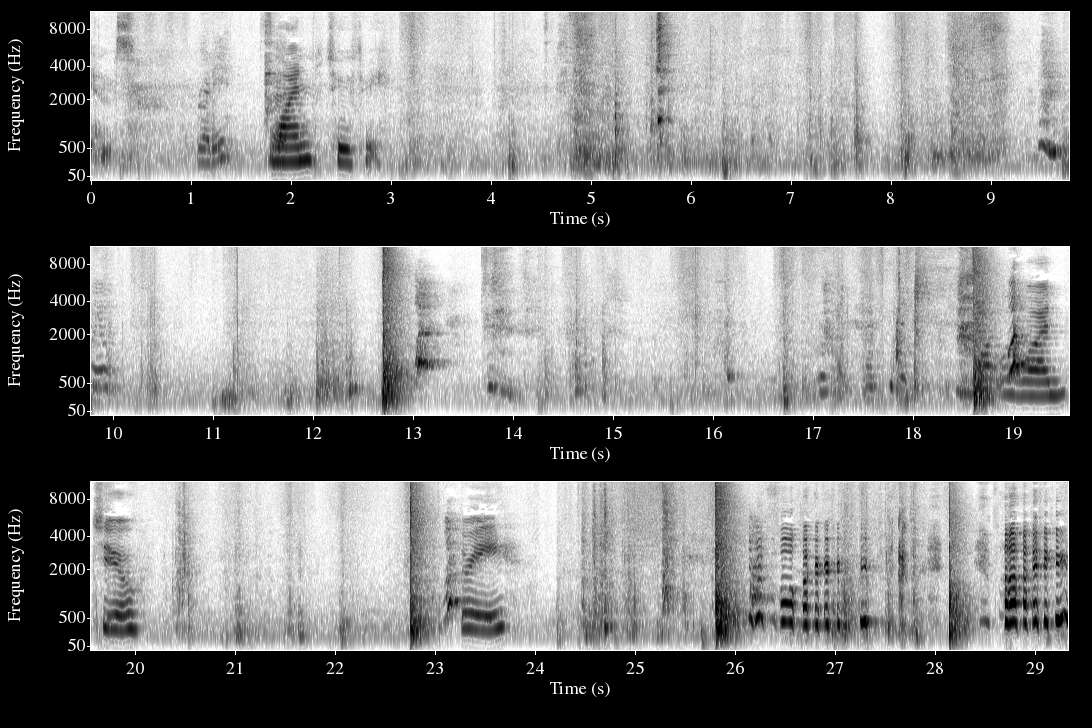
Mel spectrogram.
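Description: A young girl squeals and laughs excitedly close by.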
